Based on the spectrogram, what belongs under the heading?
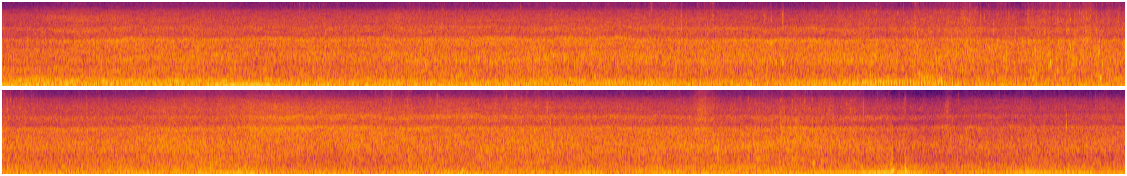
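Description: Steady rain falling on shallow water running over concrete pavement, an even hiss throughout, with a low rumble underneath.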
